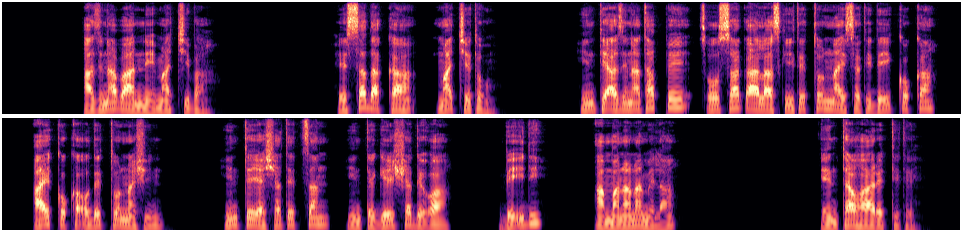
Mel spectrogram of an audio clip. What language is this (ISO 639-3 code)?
gof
